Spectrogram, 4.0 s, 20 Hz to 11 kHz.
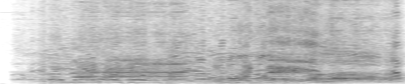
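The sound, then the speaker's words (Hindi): A crowd of thousands screams and chants slogans together at the burial of 31-year-old Kaiser Ahmad Bhatt, a dense roar of many raised voices that rises and swells continuously, loud and unbroken for the whole stretch. “ये चीखें और नारे 31 वर्ष के कैसर अहमद भट्ट के जिनाजे को दफनाने के समय जिनाजे में शामिल हजारों लोगों की हैं।”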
